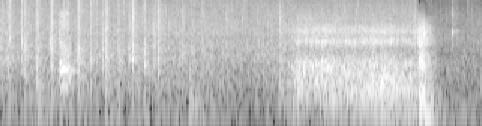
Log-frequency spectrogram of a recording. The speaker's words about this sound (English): We can't leave Skipper outside in this rain, said Dad.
